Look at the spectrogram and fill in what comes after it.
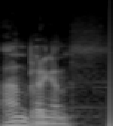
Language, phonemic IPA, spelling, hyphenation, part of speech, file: Dutch, /ˈaːmbrɛŋə(n)/, aanbrengen, aan‧bren‧gen, verb, Nl-aanbrengen.ogg
- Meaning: 1. to mount, attach 2. to apply (e.g. paint onto a surface) 3. to fix, adjust 4. to recruit, to enlist 5. to bring near 6. to report, to message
